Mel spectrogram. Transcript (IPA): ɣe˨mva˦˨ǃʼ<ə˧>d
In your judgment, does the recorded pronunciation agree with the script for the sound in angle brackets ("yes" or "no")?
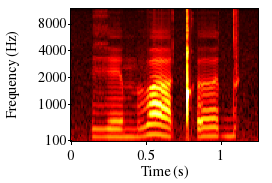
yes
